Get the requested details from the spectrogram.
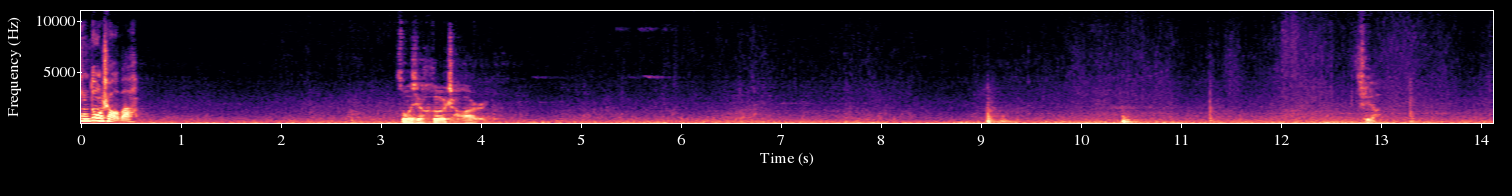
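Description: A middle-aged man speaks politely and calmly nearby.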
